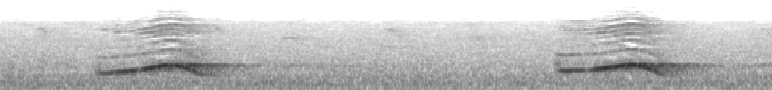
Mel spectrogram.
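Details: Asian koel calling: two loud, clear upslurred whistles, each rising then levelling off, spaced a little over two seconds apart, against a quiet background hiss.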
